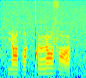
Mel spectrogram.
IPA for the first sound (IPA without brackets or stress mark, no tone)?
i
